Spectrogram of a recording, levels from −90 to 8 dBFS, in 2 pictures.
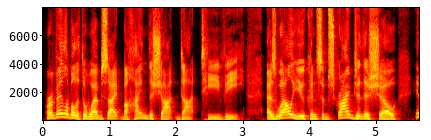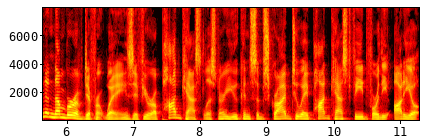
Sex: male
